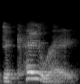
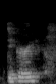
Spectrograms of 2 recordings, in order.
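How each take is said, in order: First: The middle E is long and stressed. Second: The middle E is short and unstressed. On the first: The verb has a macron over the E. "If I said decare, to me that means it's got the line" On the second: The verb has no macron over the E. "But if I say diggory, it doesn't have the line"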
